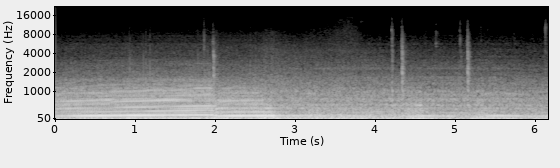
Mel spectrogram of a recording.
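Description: Engine of a Ferrari Roma, a front-engined car, heard from inside while driving: a steady, smooth mid-range drone that dips and settles as revs change, loud and continuous with no talking.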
